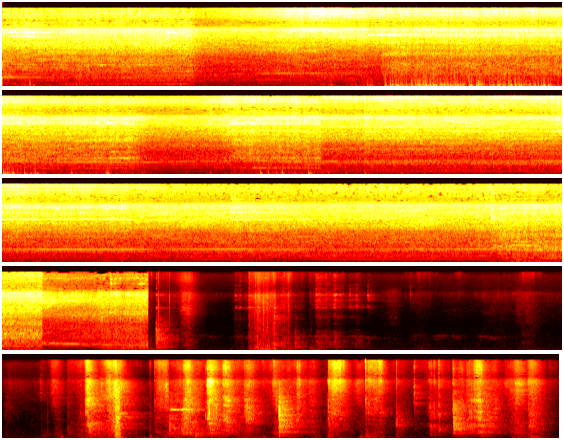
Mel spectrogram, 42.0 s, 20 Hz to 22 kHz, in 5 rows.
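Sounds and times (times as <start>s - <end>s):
angle grinder cutting tile: 0.0s - 27.4s.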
